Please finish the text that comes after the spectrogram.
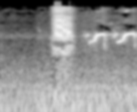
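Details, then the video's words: Double-collared seedeater, male heard alongside a calling female in a recording for warming up tournament birds: one harsh broadband burst followed by two high, slurred whistled notes in quick succession. "ESQUENTAR COLEIRO TUÍ-TUÍ COM COLEIRO TUÍ-TUÍ E FÊMEA CHAMANDO"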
